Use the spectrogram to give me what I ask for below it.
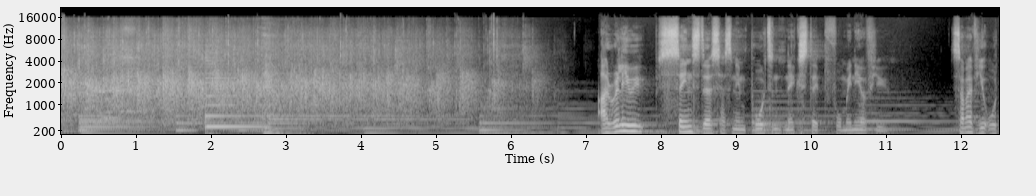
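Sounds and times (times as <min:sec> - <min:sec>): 
audience cheering and applauding: 0:00.0 - 0:06.7
speech: 0:07.2 - 0:11.2, 0:11.9 - 0:12.5.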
